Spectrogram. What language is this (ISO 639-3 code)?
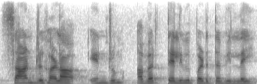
tam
